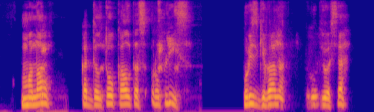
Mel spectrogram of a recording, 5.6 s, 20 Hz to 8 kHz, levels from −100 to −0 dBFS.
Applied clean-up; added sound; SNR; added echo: neural mask model Resemble Enhance denoiser.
